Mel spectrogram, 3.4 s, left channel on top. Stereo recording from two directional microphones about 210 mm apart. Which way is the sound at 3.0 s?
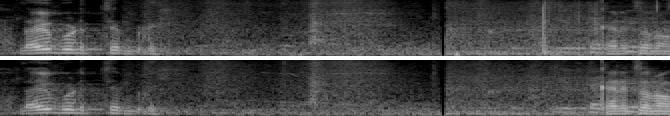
45° right (ahead or behind).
